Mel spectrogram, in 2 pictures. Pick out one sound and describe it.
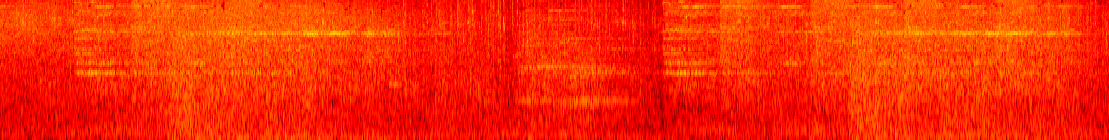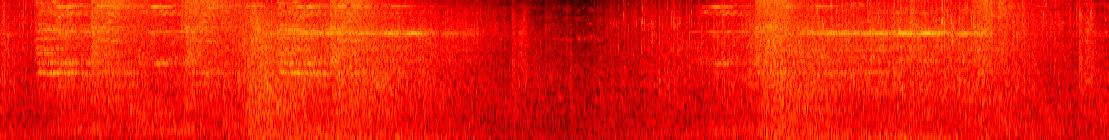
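Magic spells crackle and whoosh in bursts.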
